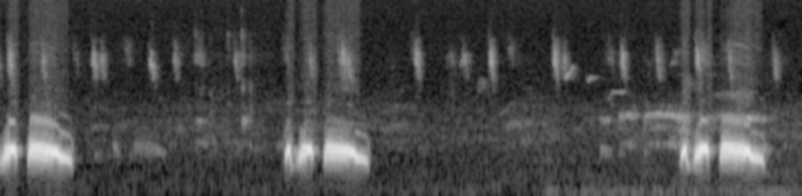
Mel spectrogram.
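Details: Spotted dove used as a lure, 'giọng thổ' style: three well-spaced phrases, each a quick stuttered double coo then a longer drawn-out falling coo, with quiet pauses between and faint clicks in the background.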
